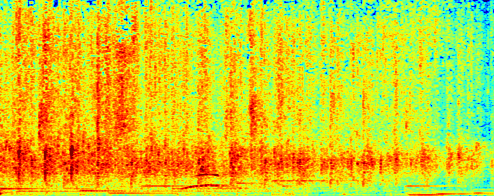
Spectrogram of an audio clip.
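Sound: audience applauding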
